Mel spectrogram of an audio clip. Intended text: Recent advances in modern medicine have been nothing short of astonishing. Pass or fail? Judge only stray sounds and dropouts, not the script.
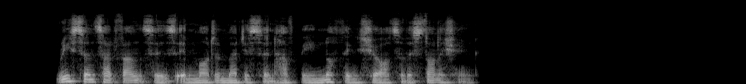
pass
